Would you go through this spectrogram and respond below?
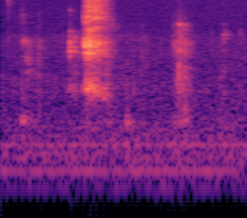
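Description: Someone bites into caramel popcorn: two crisp crunches close to the mouth, the first louder, over a quiet background with no talking.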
